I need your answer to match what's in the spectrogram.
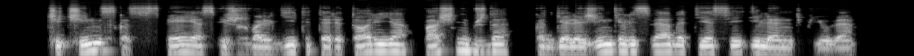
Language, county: Lithuanian, Vilnius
